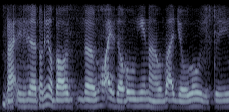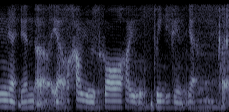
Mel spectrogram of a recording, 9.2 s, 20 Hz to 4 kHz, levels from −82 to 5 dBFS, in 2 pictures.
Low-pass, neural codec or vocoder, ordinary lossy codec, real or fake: 3.6 kHz; codec, 16 kHz, 1 kbps, X-Codec, HuBERT features, trained on balanced general audio; none; fake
